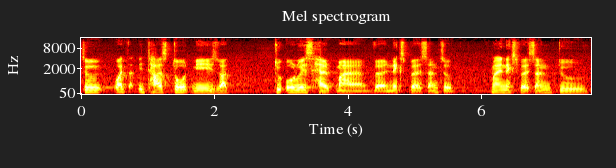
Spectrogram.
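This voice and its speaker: A twenty-year-old man from Mauritius speaks as a student guest in a friendly, slightly halting way. His voice is mid-pitched. Faint room noise sits behind him. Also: fairly even intonation, darkish tone, rough recording. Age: 20s. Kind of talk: casual podcast chat.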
